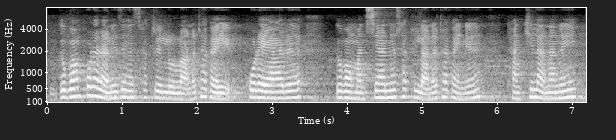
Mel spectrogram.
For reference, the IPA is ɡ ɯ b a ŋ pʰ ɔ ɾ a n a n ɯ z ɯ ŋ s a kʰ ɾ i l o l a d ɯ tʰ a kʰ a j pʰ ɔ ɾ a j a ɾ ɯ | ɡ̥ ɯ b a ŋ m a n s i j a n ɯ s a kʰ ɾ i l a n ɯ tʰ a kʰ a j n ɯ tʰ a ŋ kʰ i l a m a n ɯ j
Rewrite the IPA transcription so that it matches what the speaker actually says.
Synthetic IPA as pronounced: ɡ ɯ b a ŋ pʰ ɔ ɾ a n a n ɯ z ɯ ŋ s a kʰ ɾ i l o l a n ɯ tʰ a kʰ a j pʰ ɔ ɾ a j a ɾ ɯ | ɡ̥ ɯ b a ŋ m a n s i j a n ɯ s a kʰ ɾ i l a n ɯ tʰ a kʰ a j n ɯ tʰ a ŋ kʰ i l a n a n ɯ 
